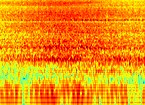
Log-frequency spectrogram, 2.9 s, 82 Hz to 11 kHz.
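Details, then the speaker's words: 2007 Honda Odyssey after replacing the serpentine belt tensioner assembly (bad pulley) and the bad crank pulley/harmonic balancer. It now has a smooth, even idle with no chirp; the earlier belt chirp is gone. "so I'm going to tighten everything up and then fire it up and see if it's all good ah much better no more chirpy chirp"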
